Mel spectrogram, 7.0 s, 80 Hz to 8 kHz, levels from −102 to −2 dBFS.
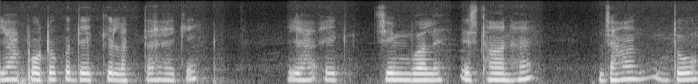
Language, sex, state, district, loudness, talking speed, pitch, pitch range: Chhattisgarhi, male, Chhattisgarh, Raigarh, -18 LUFS, 135 wpm, 185 Hz, 180-195 Hz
